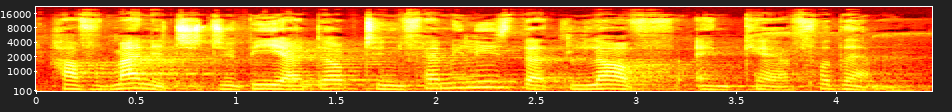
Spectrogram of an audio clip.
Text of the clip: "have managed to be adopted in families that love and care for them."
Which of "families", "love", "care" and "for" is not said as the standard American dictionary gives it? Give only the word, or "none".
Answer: none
